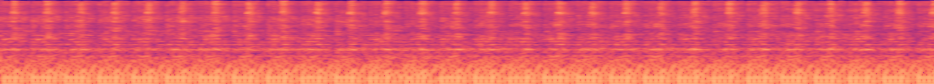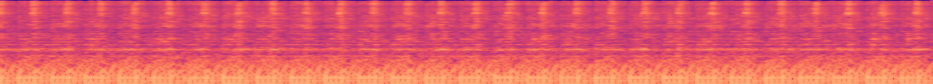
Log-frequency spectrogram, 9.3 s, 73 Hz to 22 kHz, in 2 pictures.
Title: Yamaha F225 Rough Idle 5/9/20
